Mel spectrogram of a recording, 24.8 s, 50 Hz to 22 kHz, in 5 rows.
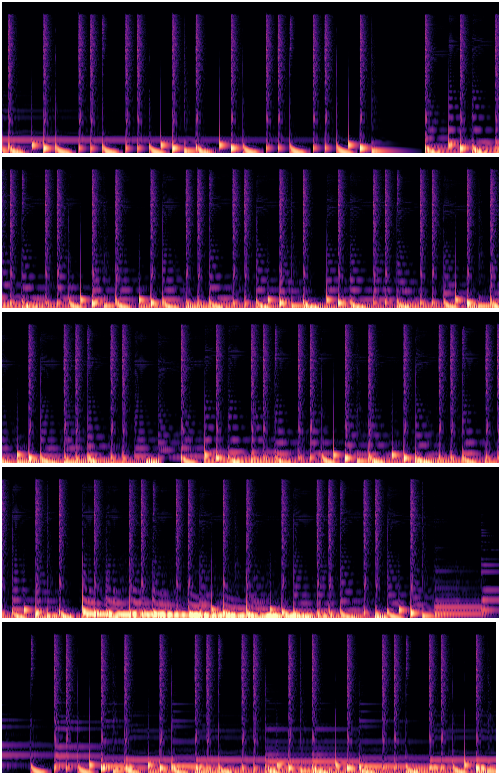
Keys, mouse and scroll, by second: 2.9-5.9 drag, 5.9-6.8 middle drag, 6.8 scroll up 2, 7.1-7.8 middle drag, 7.8-8.4 scroll up 2, 8.4 Tab, 8.6-9.0 scroll up 2, 9.0 middle click, 9.7 Tab, 11.7-16.2 drag, 17.1-18.5 drag, 18.5-19.0 middle drag, 19.0-19.6 scroll down 2, 19.6 Tab, 19.9 a, 20.7 m.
